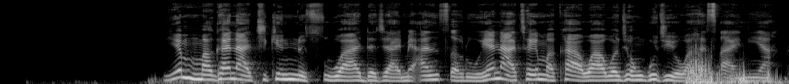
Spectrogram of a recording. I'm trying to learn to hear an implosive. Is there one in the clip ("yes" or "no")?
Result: no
